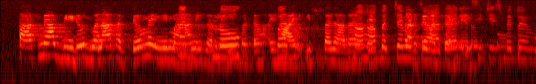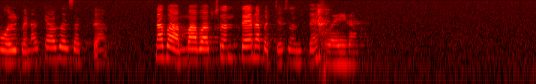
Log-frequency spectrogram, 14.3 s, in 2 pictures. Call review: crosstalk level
present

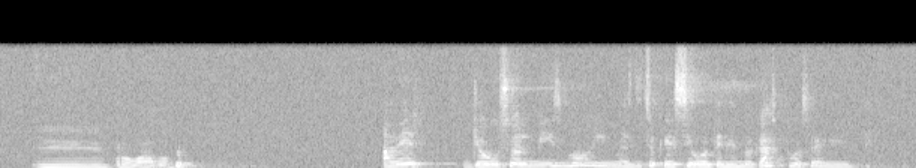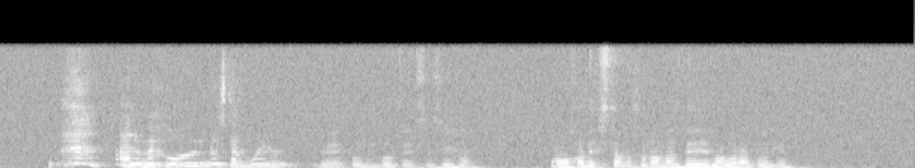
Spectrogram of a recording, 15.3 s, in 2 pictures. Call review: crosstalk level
none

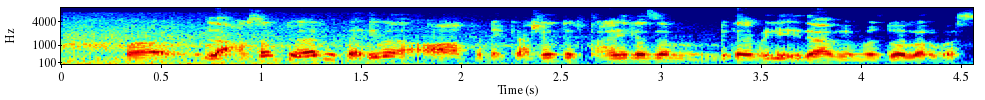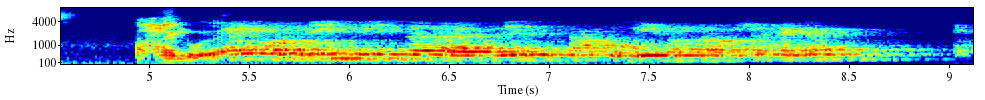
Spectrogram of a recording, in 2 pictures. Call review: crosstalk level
none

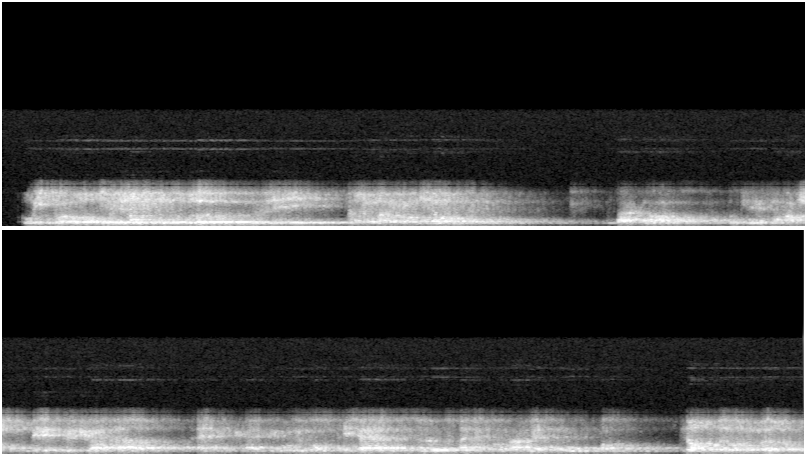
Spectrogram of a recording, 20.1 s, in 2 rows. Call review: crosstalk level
none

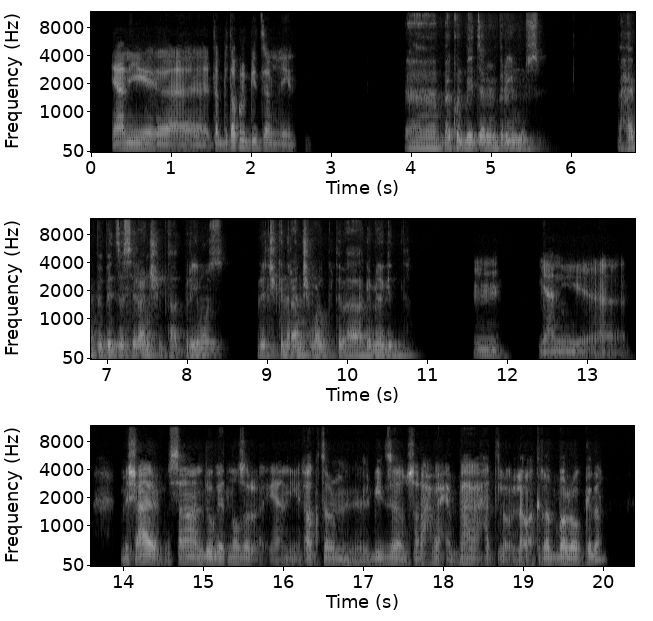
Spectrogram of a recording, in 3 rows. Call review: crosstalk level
none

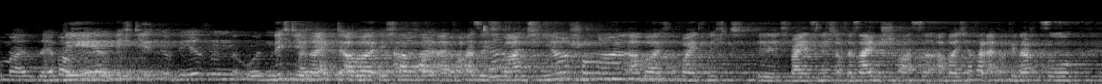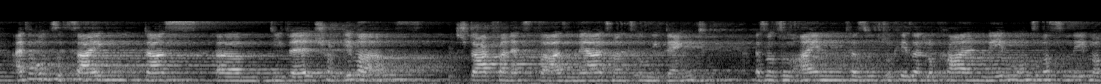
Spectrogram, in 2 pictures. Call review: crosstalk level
present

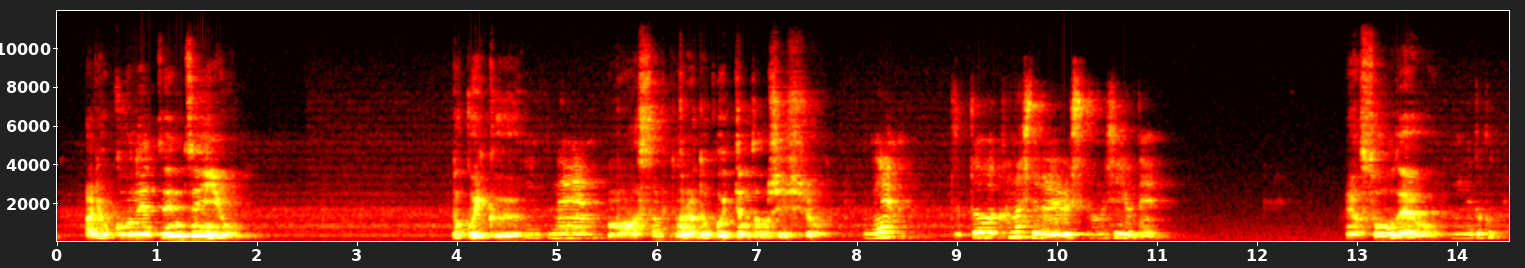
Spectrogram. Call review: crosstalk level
none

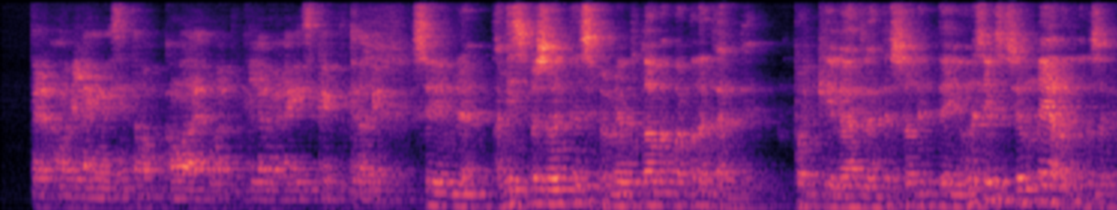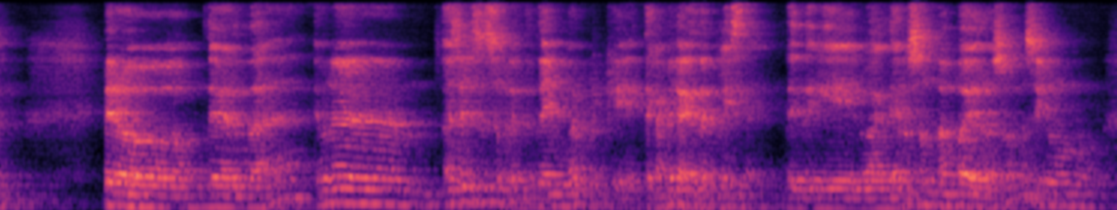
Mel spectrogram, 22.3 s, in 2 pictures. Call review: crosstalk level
none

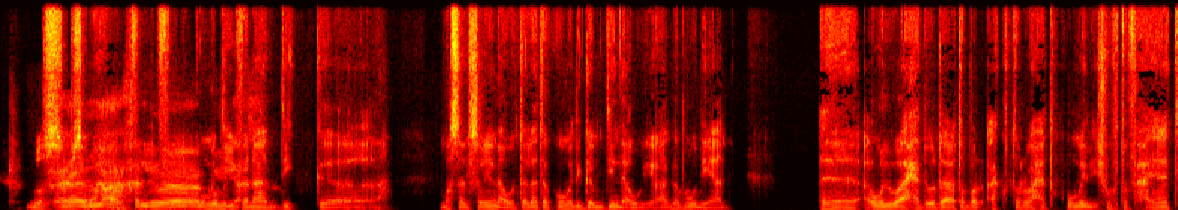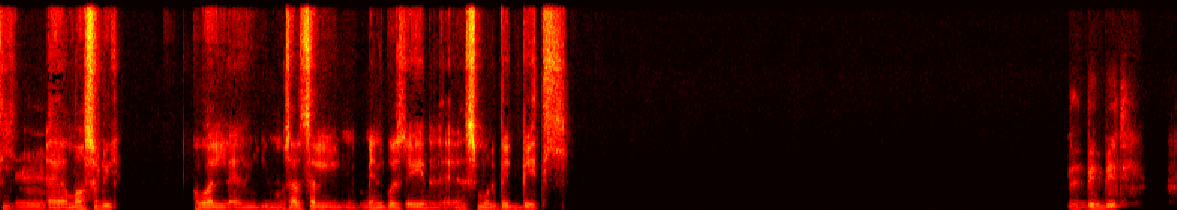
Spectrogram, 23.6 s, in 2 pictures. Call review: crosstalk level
present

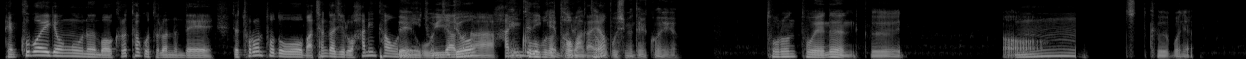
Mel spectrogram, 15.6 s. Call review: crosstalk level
present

